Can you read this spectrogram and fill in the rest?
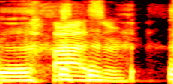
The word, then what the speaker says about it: Pfizer: If you don't put that P in front of the Pfizer, your ass is going to be done. Niggas going to spell it F-I-Z-A-R. Pfizer.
